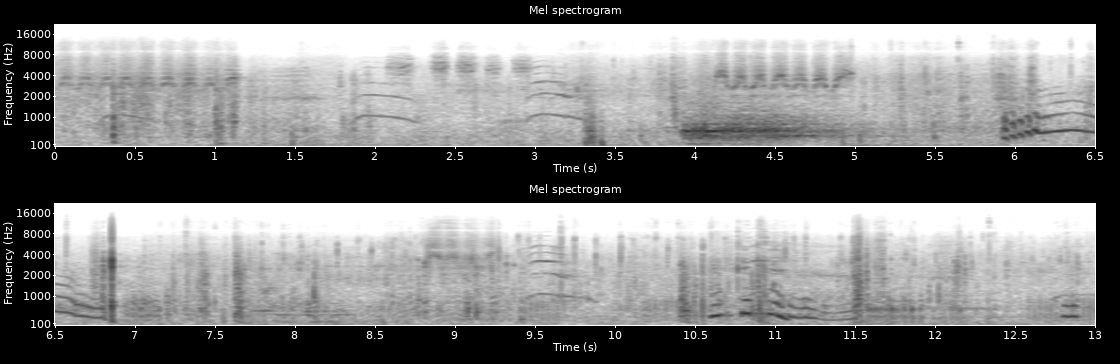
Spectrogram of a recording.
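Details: Hungry abandoned street kittens awaiting their morning feeding call; a series of high, arched meows, one drawn-out and loud near the middle, with a person talking to them between cries.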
